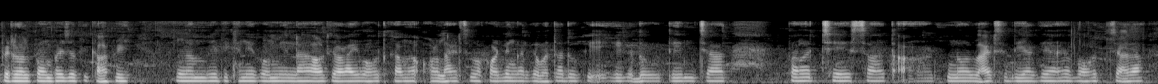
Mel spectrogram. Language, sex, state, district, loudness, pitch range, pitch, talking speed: Hindi, male, Bihar, Begusarai, -19 LUFS, 150-160 Hz, 155 Hz, 205 wpm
